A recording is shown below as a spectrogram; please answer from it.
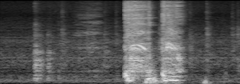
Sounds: Cough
